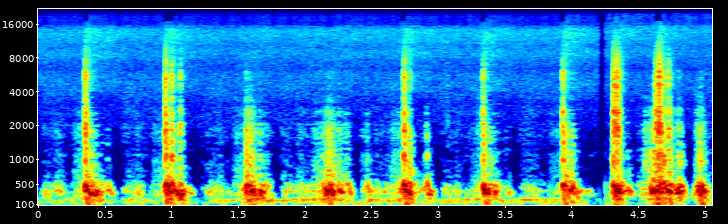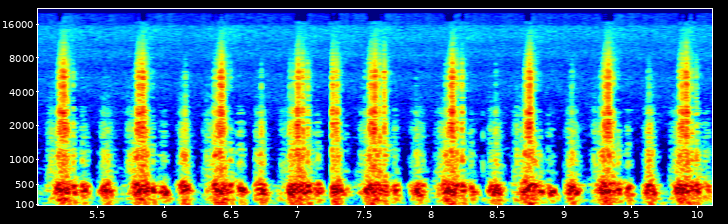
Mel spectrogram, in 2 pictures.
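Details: Heart sounds recorded at position P with the same subject standing: fast, repeated thumps with a soft whooshing murmur in the gaps at first, then crisper beats; across recordings the murmur varies from absent to continuous and from very loud to very quiet.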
